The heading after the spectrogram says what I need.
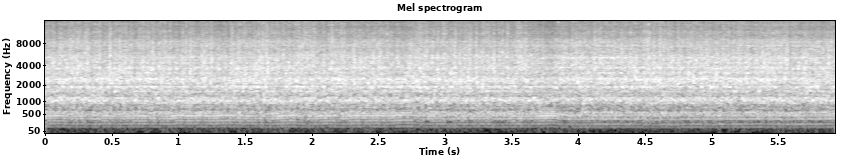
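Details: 1983 Ford Ranger cold start in snow: steady, busy idle with a slightly uneven beat, pitch dropping a touch as it settles into warm-up; starts right up, started poorly at first until air cleaner was removed and left off; normal.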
